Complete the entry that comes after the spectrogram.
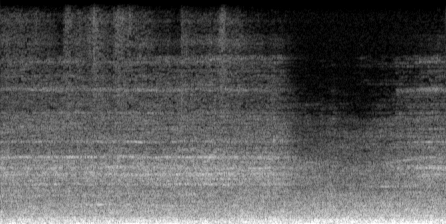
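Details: Dense, even rumble of passing traffic or machinery fills the recording, with no animal voice.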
